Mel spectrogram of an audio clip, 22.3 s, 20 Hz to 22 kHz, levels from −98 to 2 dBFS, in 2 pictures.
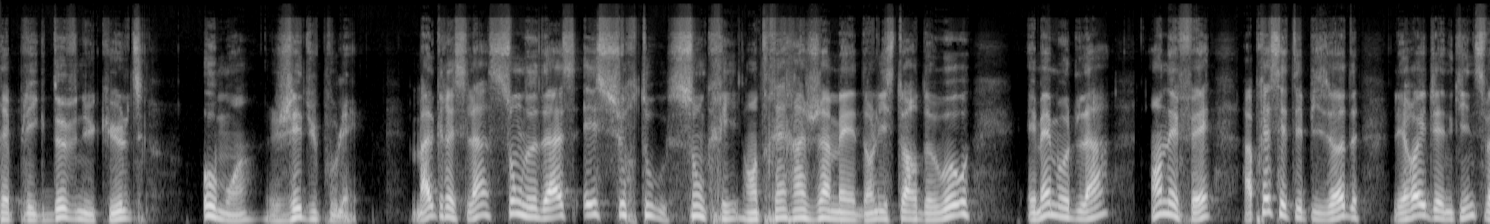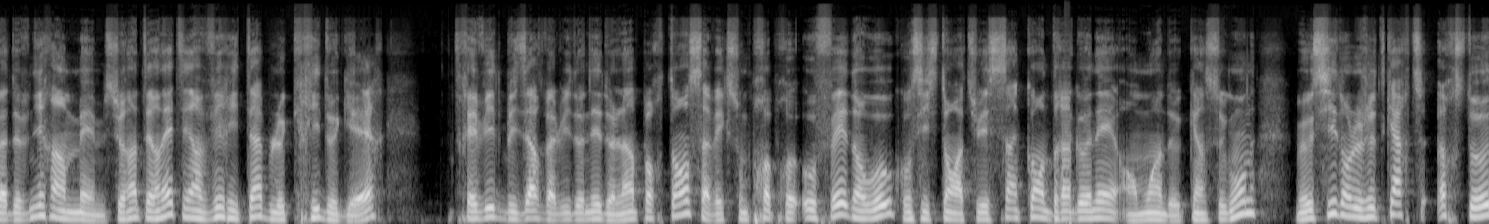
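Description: Around 2.35 s the speech goes rough and grainy for a moment. That's a lost packet rebuilt from error correction: the next packet carried a low-bitrate copy, so nothing drops out, but the patch sounds coarser and noisier. It comes back from 2.43 to 2.57 s and at 4.65 s. After "cri entrera jamais dans" it runs 6.53 to 6.59 s, after "un véritable cri de" 13.73 to 13.99 s, and at 15.53 s it falls between "va lui" and "de l'importance avec son". The last one is 19.19 to 19.25 s.

Wedged in at 2.39 to 2.43 s and again at 19.15 to 19.21 s is short concealed packet loss. Here audio simply arrived too late, so the decoder stretched the last sound forward and crossfaded back. You hear a brief smear or wobble rather than a gap.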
